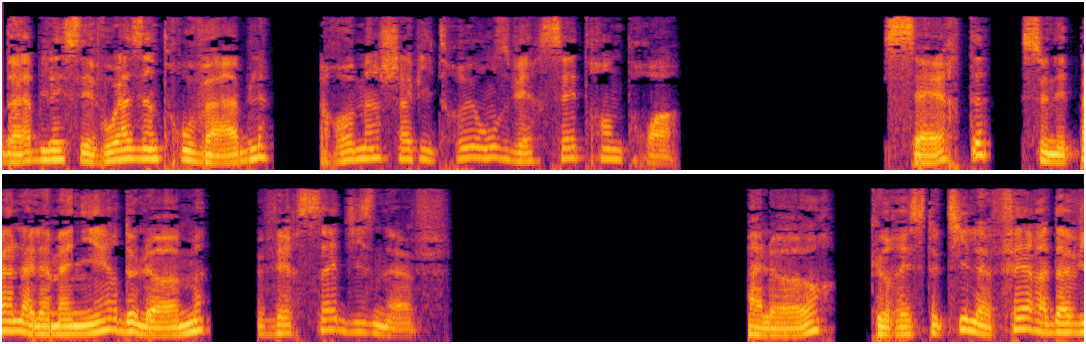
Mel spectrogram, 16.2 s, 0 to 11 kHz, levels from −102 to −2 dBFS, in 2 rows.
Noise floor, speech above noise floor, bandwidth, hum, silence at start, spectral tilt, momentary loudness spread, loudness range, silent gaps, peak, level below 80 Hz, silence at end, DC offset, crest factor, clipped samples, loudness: under -90 dBFS; over 74 dB; 8.8 kHz; none; 0 s; -5 dB/octave; 10 LU; 9 LU; 2.05-2.37 s, 5.10-6.61 s, 7.43-7.64 s, 9.70-10.01 s, 11.48-13.69 s, 14.38-14.59 s; -2 dBFS; -46 dBFS; 0 s; under 0.1%; 16 dB; under 0.1%; -17 LUFS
